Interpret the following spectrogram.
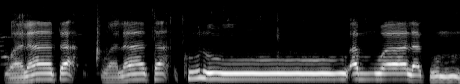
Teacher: Mim sukun ketemu dengan ba itu berdengung ditahan.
